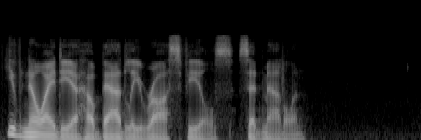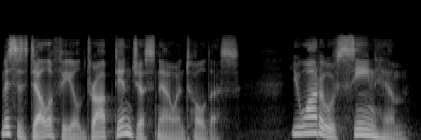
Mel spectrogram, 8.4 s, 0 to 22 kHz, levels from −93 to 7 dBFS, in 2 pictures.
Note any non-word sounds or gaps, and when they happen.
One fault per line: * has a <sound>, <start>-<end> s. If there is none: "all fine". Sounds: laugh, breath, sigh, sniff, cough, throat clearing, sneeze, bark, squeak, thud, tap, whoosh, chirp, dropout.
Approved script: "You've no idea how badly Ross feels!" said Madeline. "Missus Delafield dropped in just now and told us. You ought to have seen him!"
all fine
